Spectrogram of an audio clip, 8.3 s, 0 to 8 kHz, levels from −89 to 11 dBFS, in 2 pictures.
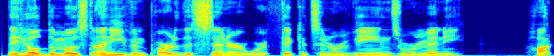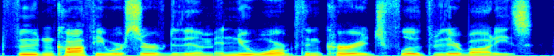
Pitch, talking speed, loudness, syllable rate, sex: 100 Hz, 230 wpm, -20 LUFS, 6.4 syllables/s, male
